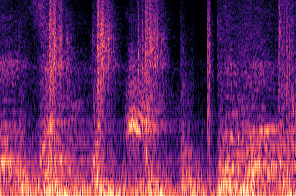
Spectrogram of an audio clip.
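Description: A rapid run of heavy thuds, the punch and hit effects of a film fight, over a loud background score.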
